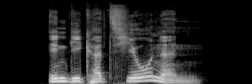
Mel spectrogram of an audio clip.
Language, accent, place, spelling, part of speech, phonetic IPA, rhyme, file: German, Germany, Berlin, Indikationen, noun, [ɪndikaˈt͡si̯oːnən], -oːnən, De-Indikationen.ogg
- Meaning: plural of Indikation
